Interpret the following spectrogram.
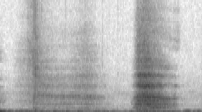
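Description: A man draws a short, audible breath about one and a half seconds in, over a faint steady hiss of room tone.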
